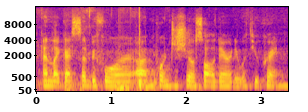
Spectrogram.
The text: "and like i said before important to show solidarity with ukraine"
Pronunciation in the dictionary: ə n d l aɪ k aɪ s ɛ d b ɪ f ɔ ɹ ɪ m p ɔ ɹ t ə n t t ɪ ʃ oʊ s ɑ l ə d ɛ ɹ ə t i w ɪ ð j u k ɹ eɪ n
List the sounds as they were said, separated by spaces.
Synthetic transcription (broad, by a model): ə n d l aɪ k aɪ s ɛ d b ɪ f ɔ ɹ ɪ m p ɔ ɹ t n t t ɪ ʃ oʊ s ɑ l ə d ɛ ɹ ə t i w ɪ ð j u k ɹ eɪ n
